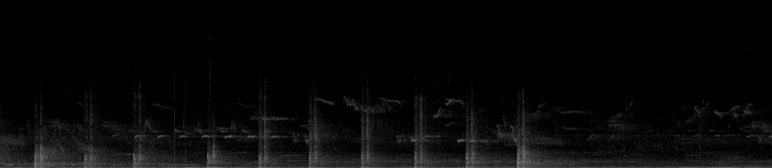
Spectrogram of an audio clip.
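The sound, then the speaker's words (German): Someone doing handiwork in a garden, heard as about eight sharp, evenly spaced knocks like hammer blows in a steady rhythm, then a quieter stretch of open-air background ambience. “Ja, irgendwo im Hintergrund handwerkt jemand im Garten.”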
